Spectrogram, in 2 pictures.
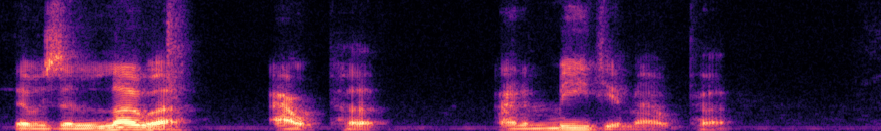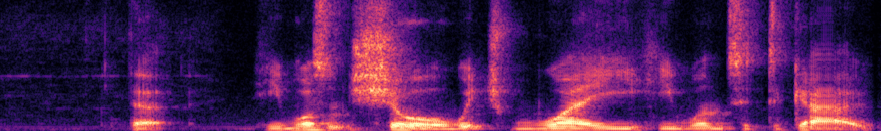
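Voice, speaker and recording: A man with a stuffy cold, explaining his work in a relaxed podcast chat with fillers and restarts. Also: deep voice, takes it slowly, pauses often, breathy edge. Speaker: guest, pickup designer. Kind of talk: casual podcast conversation.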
